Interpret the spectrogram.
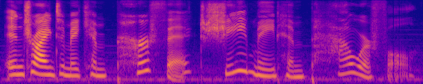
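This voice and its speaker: An animated, high-voiced woman rambles slowly through a myth in a one-sided audio roleplay, performing as a chatty nerdy girlfriend excitedly retelling Greek myths. She's nerdy and playful, full of asides and mock-indignant bickering with an unheard listener.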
